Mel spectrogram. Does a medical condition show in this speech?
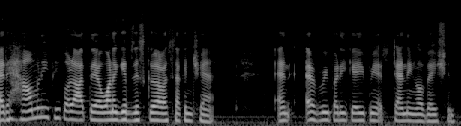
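Yes: cerebral palsy.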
